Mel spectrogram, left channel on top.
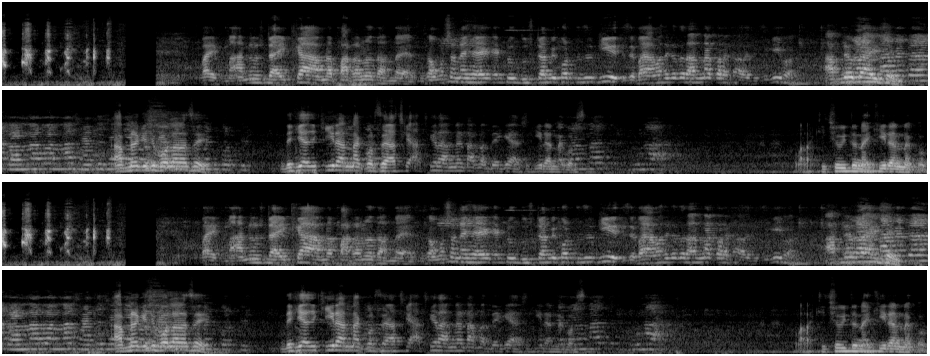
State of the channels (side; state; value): both; normal; correlation 0.66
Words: ভাই মানুষ ডাইকা আমরা পাঠানো ধান্দায় আছে, সমস্যা নাই। হ্যাঁ একটু দুষ্টামি করতেছে, কি হইতেছে ভাই? আমাদেরকে তো রান্না করে খাওয়া দিচ্ছে, কি বল? আপনিও তো আইছেন, আপনার কিছু বলার আছে? দেখি আজ কি রান্না করছে আজকে, আজকে রান্নাটা আমরা দেখে আসি কি রান্না করছে। মারা কিছুই তো নাই, কি রান্না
